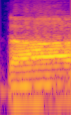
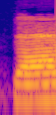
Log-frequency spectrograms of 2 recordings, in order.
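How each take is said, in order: First: The vowel is wide open and spread out. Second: The vowel is more closed, with a relaxed mouth. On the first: The speaker calls it wrong. "তা আওয়াজ ছড়িয়ে গেছে, ছড়িয়ে গেছে, মুখ খুলে গেছে" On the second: The speaker calls it right. "মুখ স্বাভাবিক থাকবে"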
